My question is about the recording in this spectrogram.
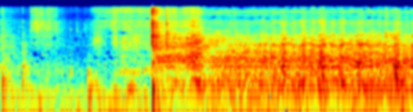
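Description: A small handheld butane torch lights with a sudden click about a second and a half in, then burns with a steady hiss as its flame is passed over wet epoxy resin coasters.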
